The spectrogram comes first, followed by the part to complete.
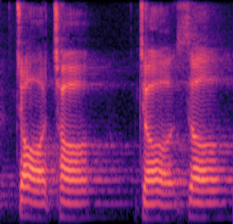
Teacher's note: ચ તાળવામાંથી, બરાબર, તાળવાને જીભ સ્પર્શે, તાલવ્ય જેને કહેવાય.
